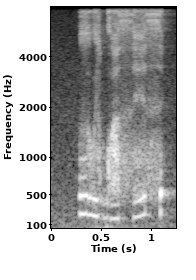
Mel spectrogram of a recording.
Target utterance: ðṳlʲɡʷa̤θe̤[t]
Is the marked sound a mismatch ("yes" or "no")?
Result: yes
